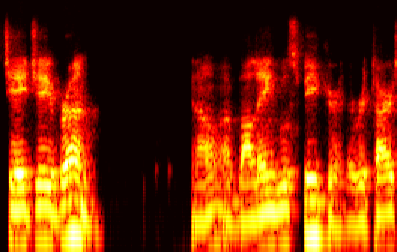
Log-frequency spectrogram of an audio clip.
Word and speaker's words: Brun: I know my last name, Brun, is hard to pronounce. Brun in English is Brown. So quite often people will just say, Brown, because they can't pronounce Brun.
